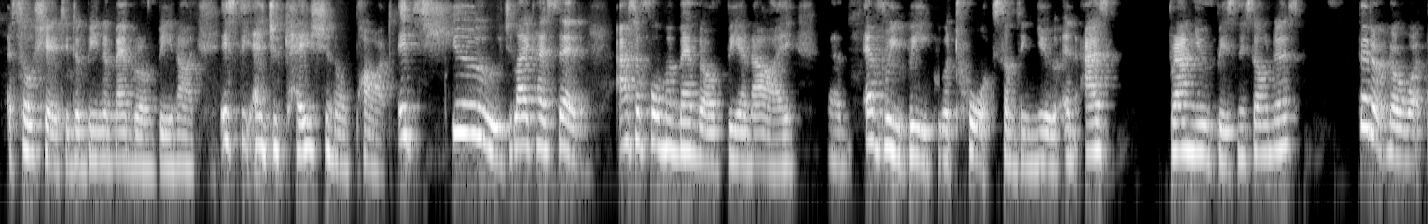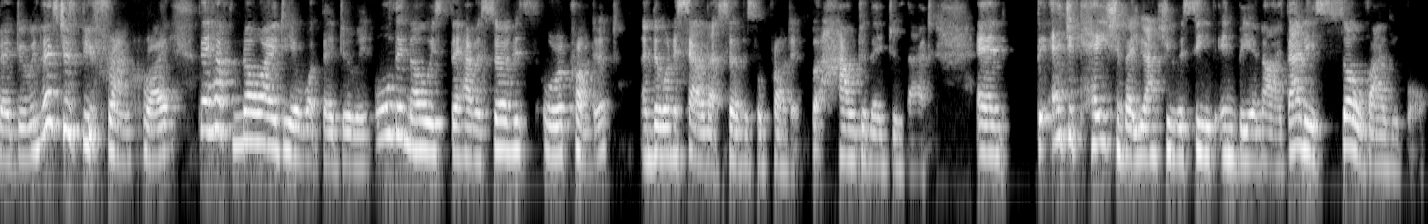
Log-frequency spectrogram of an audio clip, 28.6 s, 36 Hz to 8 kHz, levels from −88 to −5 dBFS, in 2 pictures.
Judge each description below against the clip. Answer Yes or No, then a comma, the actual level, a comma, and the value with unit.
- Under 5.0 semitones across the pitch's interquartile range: No, average, 5.3 semitones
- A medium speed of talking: Yes, average, 195 wpm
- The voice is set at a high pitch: Yes, high, 195 Hz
